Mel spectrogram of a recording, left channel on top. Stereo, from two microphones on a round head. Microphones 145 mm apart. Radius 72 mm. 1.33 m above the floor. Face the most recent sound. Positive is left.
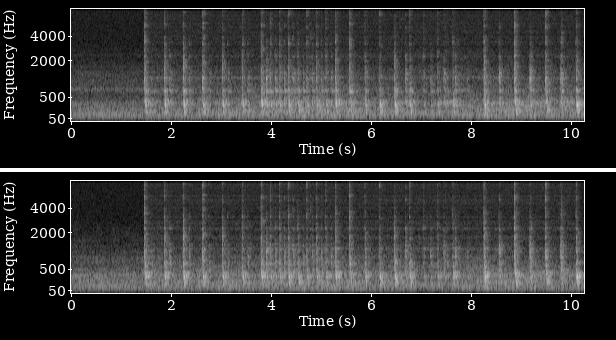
turn(degrees=-15)  # may be behind; listen again after turning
